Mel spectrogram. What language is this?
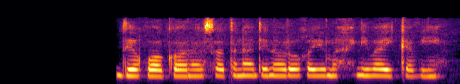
Pashto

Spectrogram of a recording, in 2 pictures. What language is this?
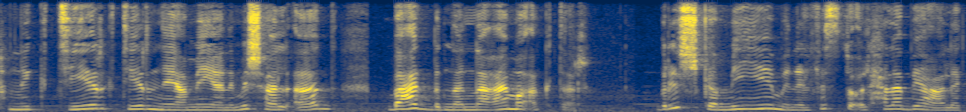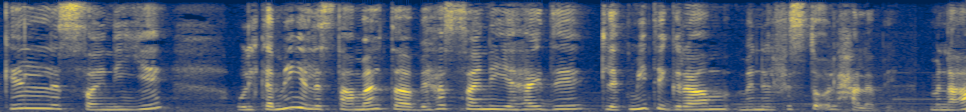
Arabic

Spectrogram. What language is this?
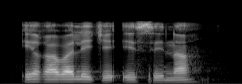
Northern Sotho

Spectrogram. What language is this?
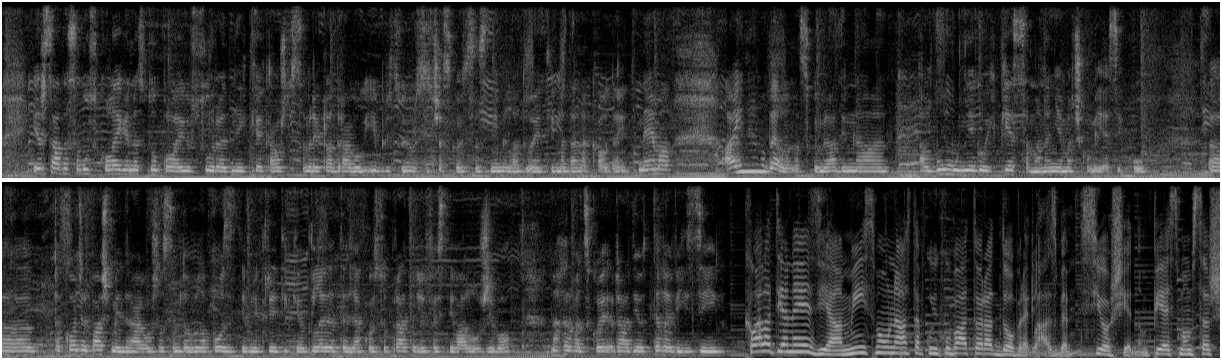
Croatian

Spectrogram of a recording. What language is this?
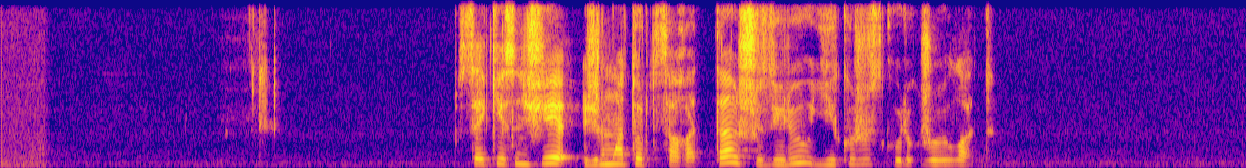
Kazakh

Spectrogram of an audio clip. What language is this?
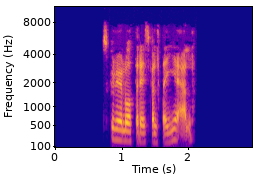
Swedish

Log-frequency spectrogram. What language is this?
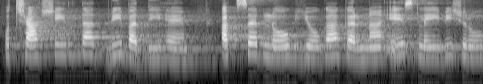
Punjabi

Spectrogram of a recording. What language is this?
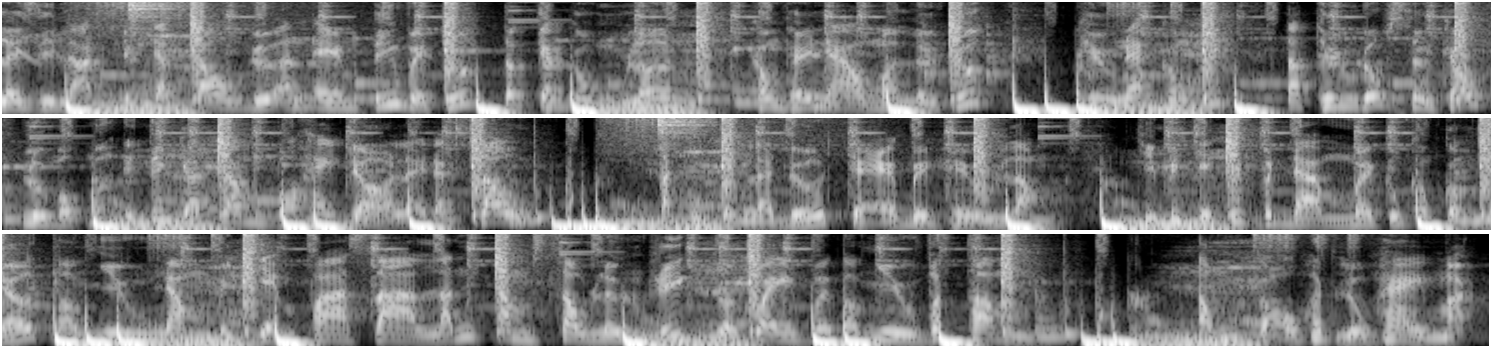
Vietnamese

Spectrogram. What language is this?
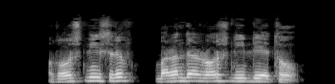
Sindhi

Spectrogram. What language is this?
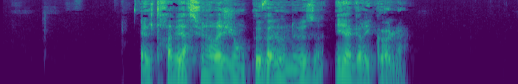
French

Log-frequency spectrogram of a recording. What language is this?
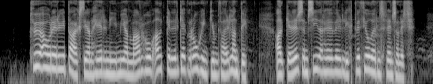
Icelandic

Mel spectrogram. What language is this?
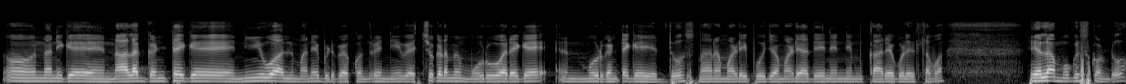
Kannada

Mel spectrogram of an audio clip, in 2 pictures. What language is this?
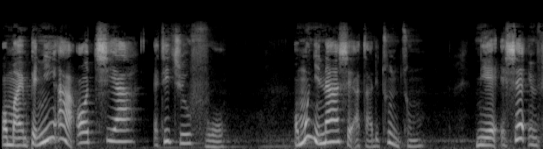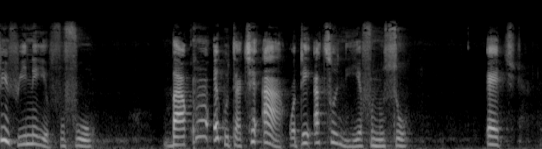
Akan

